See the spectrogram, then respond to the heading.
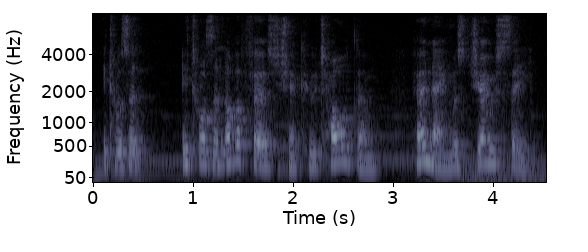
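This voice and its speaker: A woman's voice: medium pitch, moderate pace, a little mellow, soft background music. A middle-aged woman reading a children's story expressively. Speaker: storybook reader. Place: indoors, small room with cupboards. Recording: roomy echo.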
